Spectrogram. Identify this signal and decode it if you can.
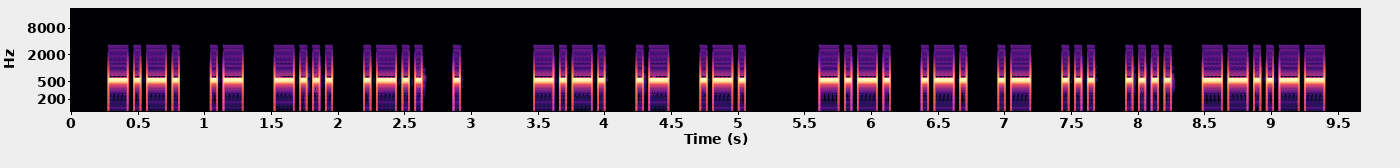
Morse code, heard as a keyed tone, about 25 wpm, spaced as for 20 wpm, 550 Hz. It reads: CABLE CAR CRASH,
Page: news-headlines-in-morse-code-at-20-wpm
